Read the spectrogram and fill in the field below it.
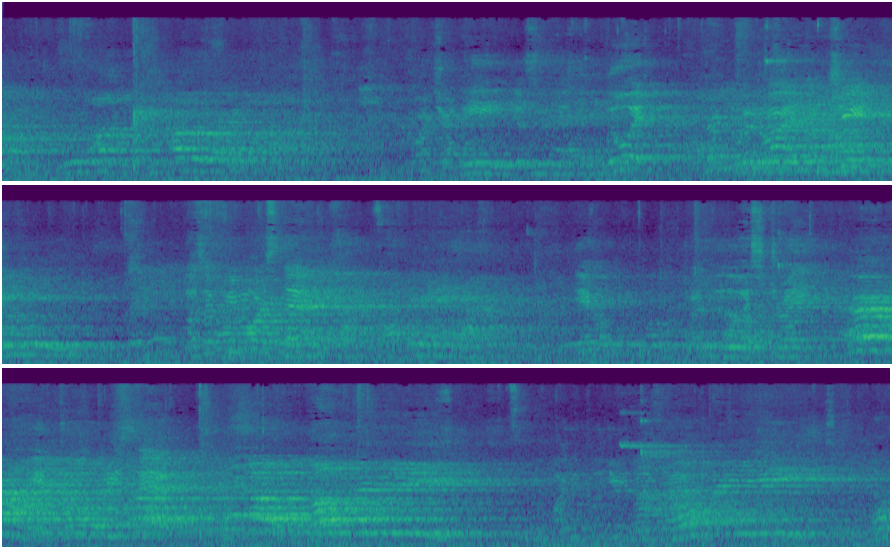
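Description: Sneakers squeak and shuffle on a wooden floor in a large echoing hall.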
